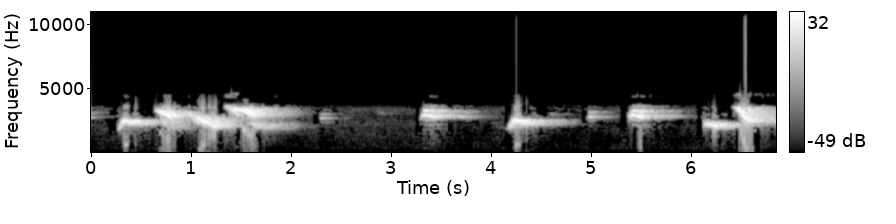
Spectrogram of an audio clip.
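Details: Green-winged saltator singing at speed in captivity: bright whistled phrases with abrupt downward strokes and slurred high notes, a long opening burst, then shorter repeated motifs after a pause.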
